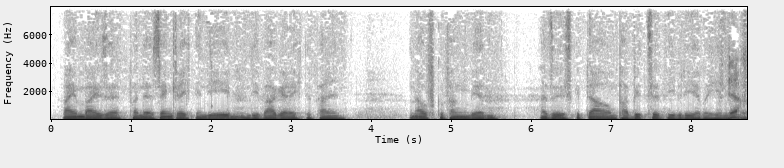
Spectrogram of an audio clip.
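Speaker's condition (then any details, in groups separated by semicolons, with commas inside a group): Parkinson's disease; tremor-free on stage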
